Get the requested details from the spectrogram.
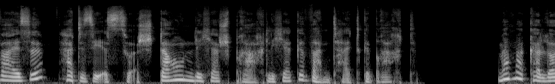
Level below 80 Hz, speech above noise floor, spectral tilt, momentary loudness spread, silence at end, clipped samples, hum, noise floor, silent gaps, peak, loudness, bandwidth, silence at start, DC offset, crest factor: -48 dBFS; over 68 dB; -4.5 dB/octave; 10 LU; 0 s; under 0.1%; none; under -90 dBFS; 4.27-4.96 s; -6 dBFS; -23 LUFS; 17 kHz; 0 s; under 0.1%; 18 dB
